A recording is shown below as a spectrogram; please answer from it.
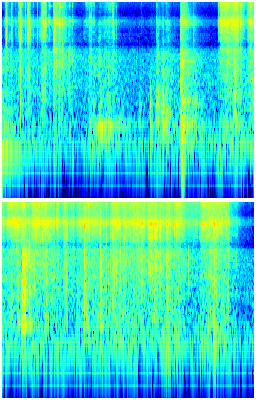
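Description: Plastic packaging wrap crinkling as it is handled and pulled away from a dome security camera, steady and dense through the second half. A sharp click comes about three and a half seconds in, among lighter handling noises before the crinkling starts.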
